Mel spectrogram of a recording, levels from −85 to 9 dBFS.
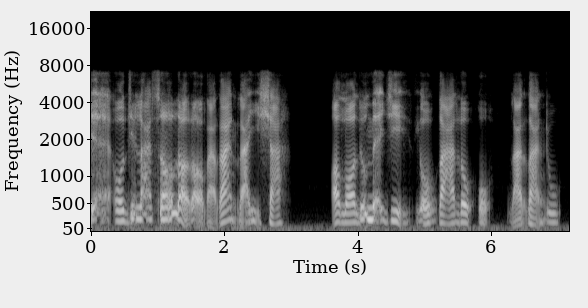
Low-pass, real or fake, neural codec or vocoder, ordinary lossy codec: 7.2 kHz; fake; autoencoder, 22.05 kHz, a latent of 192 numbers a frame, VITS, trained on many speakers; none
